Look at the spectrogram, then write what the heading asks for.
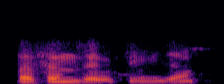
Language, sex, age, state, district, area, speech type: Urdu, male, 18-30, Delhi, South Delhi, urban, conversation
